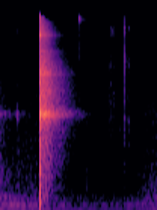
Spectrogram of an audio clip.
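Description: A single sharp strike of a copper bopper (copper-headed knapping hammer) on a Flint Ridge flint preform about half a second in, with a brief ringing tail; the blow knocks a flake off the edge.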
